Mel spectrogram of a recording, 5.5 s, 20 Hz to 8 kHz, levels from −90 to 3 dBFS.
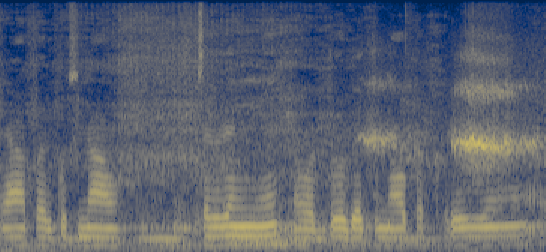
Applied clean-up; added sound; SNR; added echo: none; Car; 3 dB; none.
